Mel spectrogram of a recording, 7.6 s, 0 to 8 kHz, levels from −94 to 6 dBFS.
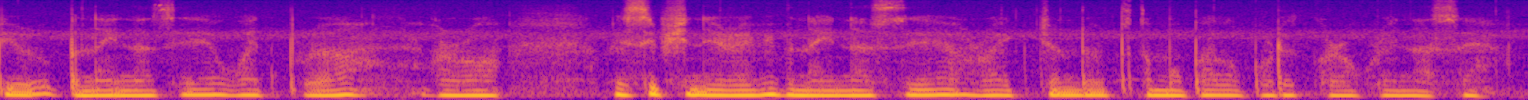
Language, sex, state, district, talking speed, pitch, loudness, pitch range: Nagamese, female, Nagaland, Kohima, 155 wpm, 150 Hz, -15 LUFS, 145-165 Hz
